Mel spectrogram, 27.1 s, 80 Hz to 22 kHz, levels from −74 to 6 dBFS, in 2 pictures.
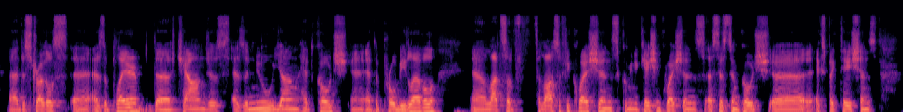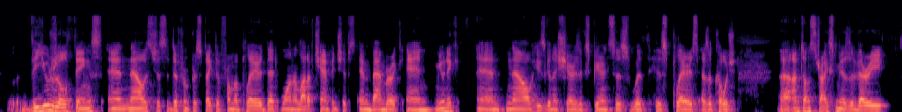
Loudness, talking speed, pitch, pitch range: -19 LUFS, 170 wpm, 105 Hz, 100-115 Hz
